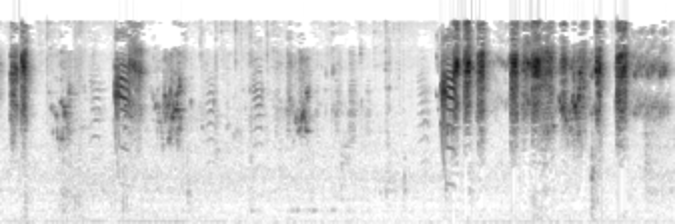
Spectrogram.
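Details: Home-kept budgerigars bathing: scattered squawky chirps and short warbles, then loud bursts of rapid high chatter mixed with fluttering wingbeats in the second half.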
